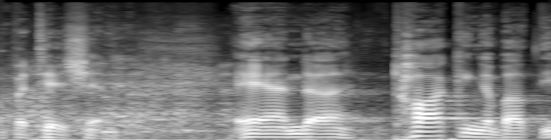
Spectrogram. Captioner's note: laughing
